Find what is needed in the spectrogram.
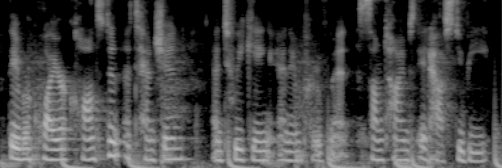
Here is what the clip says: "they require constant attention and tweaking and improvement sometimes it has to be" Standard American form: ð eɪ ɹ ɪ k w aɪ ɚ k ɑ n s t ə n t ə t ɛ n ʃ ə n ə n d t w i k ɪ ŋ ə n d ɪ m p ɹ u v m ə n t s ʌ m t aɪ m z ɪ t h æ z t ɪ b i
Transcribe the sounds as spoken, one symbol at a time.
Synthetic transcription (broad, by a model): ð eɪ ɹ ɪ k w aɪ ɚ k ɑ n s t ə n t ə t ɛ n ʃ ə n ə n t w i k ɪ ŋ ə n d ɪ m p ɹ u v m ə n t s ʌ m t aɪ m z ɪ t h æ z t ɪ b i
